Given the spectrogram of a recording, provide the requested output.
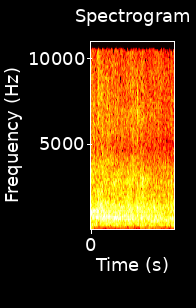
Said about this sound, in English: You clap, you know clap, you know me.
